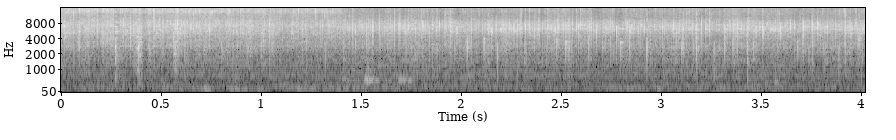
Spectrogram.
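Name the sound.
frying onion, green chillies, garlic and dals in a pan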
